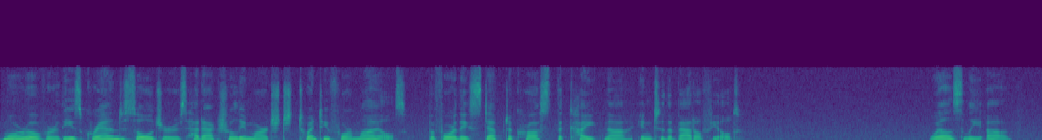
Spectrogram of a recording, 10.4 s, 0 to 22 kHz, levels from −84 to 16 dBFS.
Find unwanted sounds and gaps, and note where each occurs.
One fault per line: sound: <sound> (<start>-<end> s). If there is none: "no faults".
no faults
